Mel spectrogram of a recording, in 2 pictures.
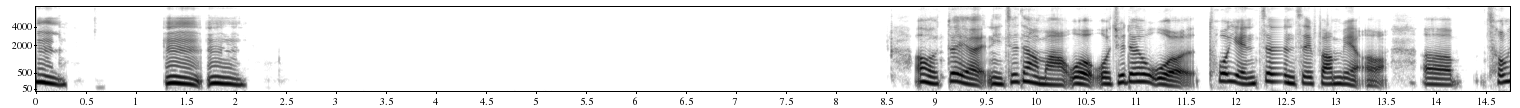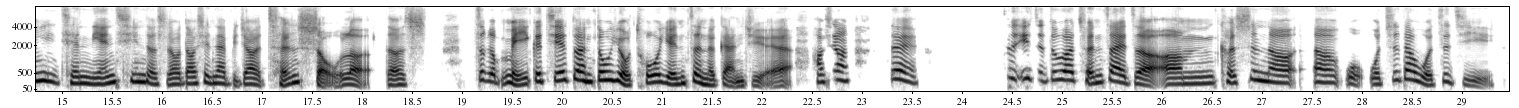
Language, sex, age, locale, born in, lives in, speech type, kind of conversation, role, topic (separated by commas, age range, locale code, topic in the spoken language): Chinese, female, 55-59, zh-TW, Taiwan, United States, conversation, podcast, guest, 有哪些方法可以避免拖延症？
